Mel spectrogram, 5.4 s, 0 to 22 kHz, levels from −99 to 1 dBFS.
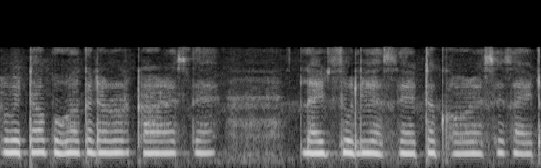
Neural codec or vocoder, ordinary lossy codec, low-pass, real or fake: codec, 16 kHz, 8 kbps, FreqCodec, smaller model; none; none; fake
